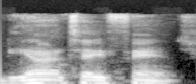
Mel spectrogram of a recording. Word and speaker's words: Deonte Finch: amazing on their journey so none other than deontay finch did i pronounce it right yes that's perfect deontay finch that's correct king jacob sir so uh for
